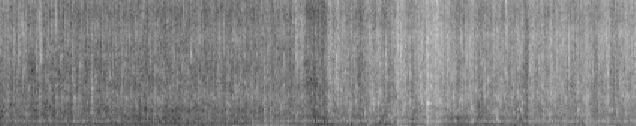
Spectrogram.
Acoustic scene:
kitchen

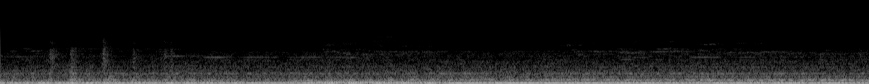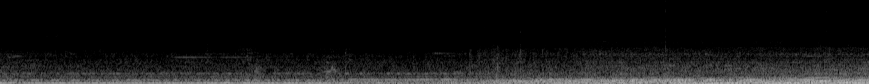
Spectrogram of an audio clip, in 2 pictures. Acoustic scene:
bus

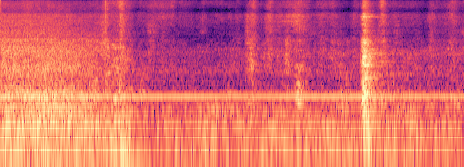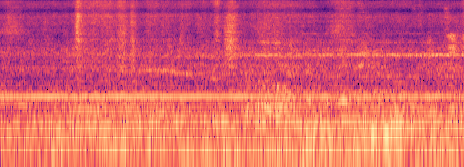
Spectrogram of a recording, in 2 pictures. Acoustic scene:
subway train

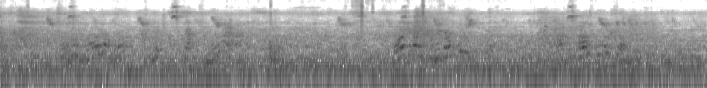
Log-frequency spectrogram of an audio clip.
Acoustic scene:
park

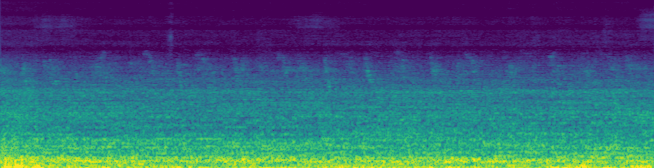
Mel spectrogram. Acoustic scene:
residential area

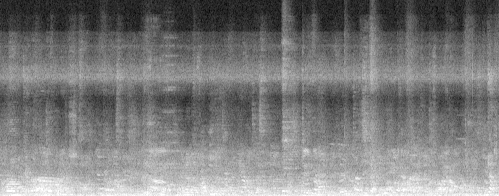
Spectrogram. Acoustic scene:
cafe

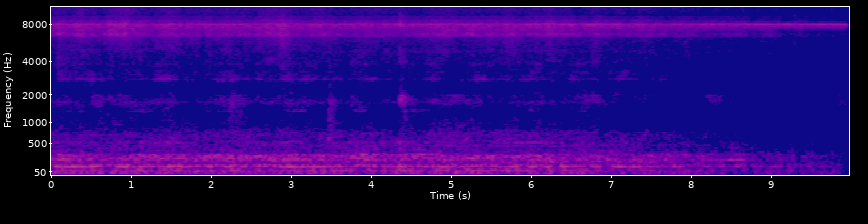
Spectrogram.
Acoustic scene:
elevator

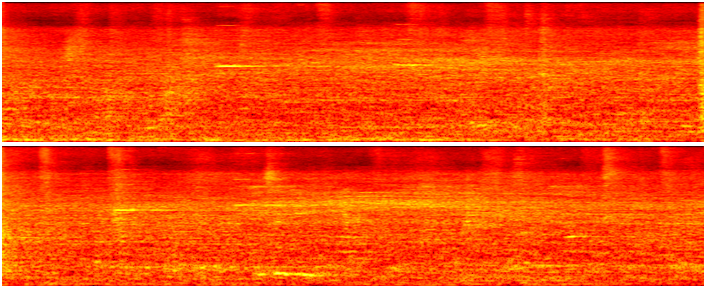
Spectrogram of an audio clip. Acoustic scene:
subway station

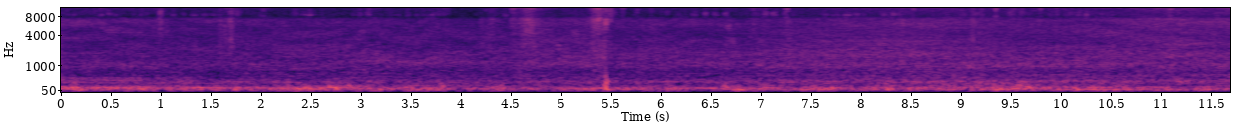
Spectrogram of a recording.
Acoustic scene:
street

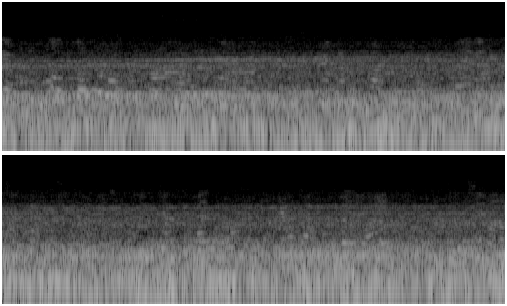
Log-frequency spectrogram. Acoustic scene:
subway train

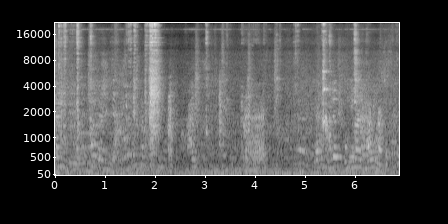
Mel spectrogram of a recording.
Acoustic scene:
restaurant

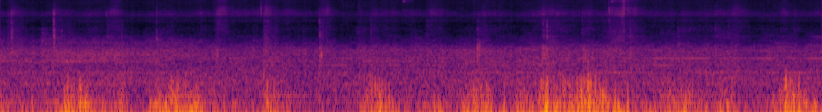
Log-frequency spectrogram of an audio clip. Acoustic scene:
residential area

